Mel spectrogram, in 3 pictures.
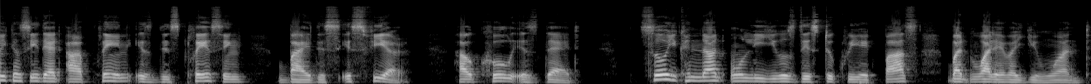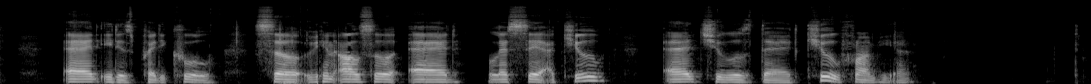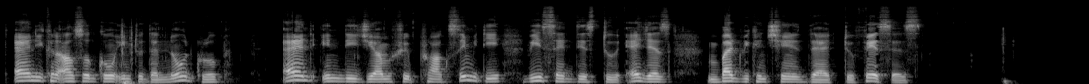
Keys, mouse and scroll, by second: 0.9 click, 1.6 g, 13.9 x, 16.4 shift+a, 17.0 click, 19.2-19.9 drag, 20.1 g, 21.5 scroll up 1, 21.5 middle click, 21.7 click, 22.0 click, 30.4 click, 31.1 scroll down 1, 31.3 middle click, 31.6 click, 31.8 g.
